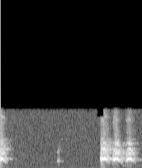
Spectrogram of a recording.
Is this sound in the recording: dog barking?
yes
